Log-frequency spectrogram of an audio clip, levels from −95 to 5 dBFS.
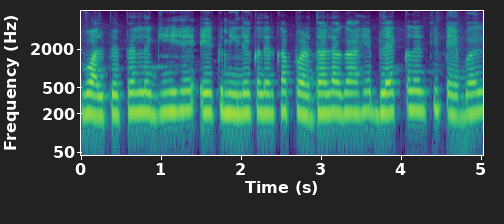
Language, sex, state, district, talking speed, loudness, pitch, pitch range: Hindi, female, Bihar, Patna, 180 wpm, -17 LUFS, 210 Hz, 205-215 Hz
